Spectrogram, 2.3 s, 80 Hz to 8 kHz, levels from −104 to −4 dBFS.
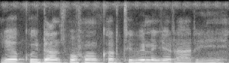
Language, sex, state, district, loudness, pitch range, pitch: Hindi, male, Chhattisgarh, Bastar, -17 LUFS, 160-175 Hz, 165 Hz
